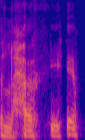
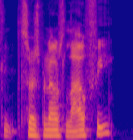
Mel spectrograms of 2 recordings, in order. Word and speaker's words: Laufey: Yeah, I guess you could say I love to Laufey. – So it's pronounced Laufey. – Either Laufey or Lauf. It's Loki's mom in God of War. The way that that's pronounced.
